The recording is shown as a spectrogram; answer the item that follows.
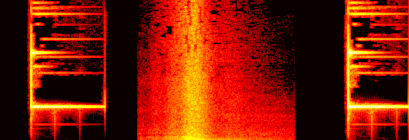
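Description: Logo-animation sound effects: a bright bell-like ding that rings and dies away, then a whoosh that swells and fades, then a second ding near the end.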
